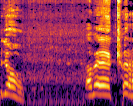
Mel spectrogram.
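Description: An engine idling with a steady low pulse, heard beneath a voice that speaks briefly at the start and again from just past halfway.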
